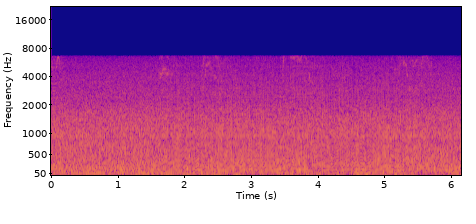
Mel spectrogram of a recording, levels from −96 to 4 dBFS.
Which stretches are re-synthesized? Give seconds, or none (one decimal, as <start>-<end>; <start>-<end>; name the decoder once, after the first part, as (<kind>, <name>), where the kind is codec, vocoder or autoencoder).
1.7-5.4 (vocoder, Vocos)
